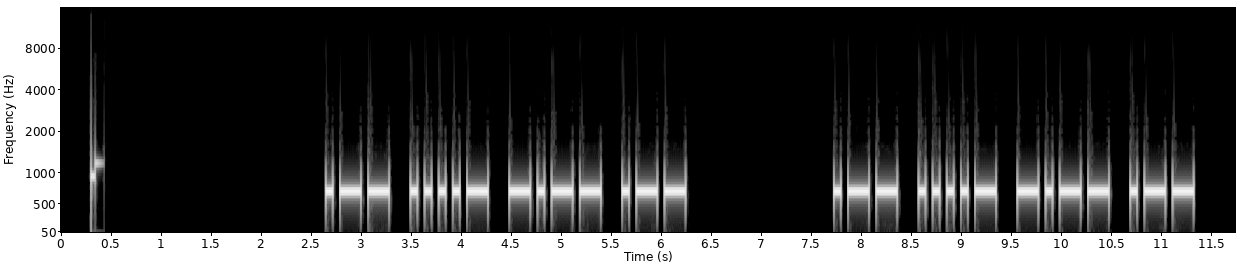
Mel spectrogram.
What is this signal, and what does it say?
Morse code, heard as a keyed tone, about 17 wpm, 700 Hz. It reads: W4YW W4YW
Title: USA Call Signs - 4 Characters - Repeated 2x - 17wpm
